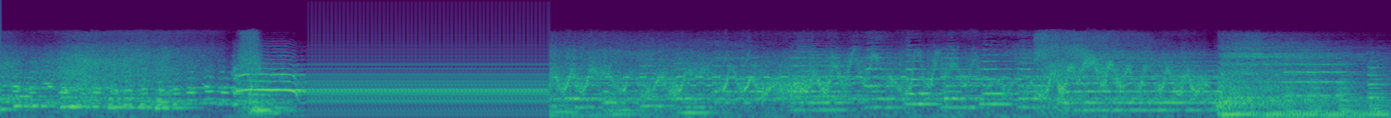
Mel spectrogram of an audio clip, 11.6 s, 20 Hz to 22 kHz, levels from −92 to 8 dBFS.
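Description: From 2.57 to 4.57 s, a system hang loop: the machine froze while the hardware kept replaying one 20 ms buffer, producing a steady 50 Hz buzz.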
